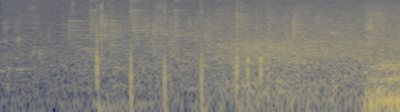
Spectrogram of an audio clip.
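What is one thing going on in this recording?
Footsteps tap on a hard pavement.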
